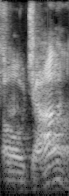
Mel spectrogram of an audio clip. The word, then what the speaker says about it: ja: Apparently, ja is ja is pronounced that way, and then da is Russian.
